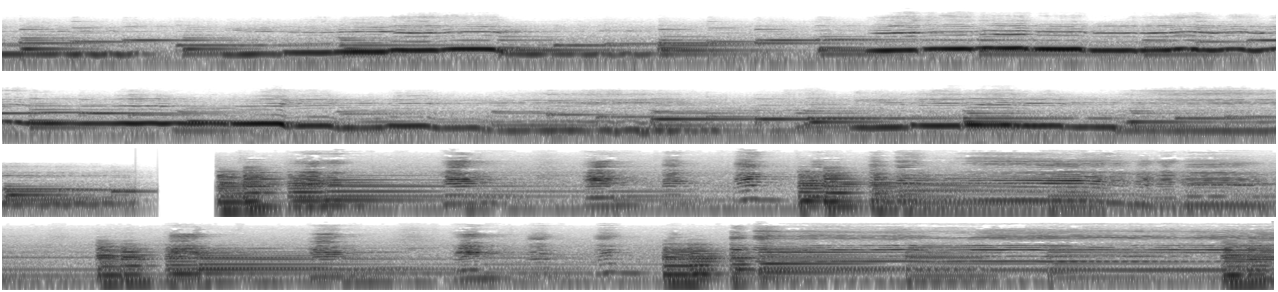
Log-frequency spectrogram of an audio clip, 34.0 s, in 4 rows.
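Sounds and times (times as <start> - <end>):
vocal instrumental music: 0.0 - 33.9.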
